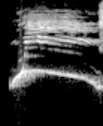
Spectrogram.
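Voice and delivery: high, delighted whee; fly through the air with joy; gleeful whee. Acted. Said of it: "sang Turtle".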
